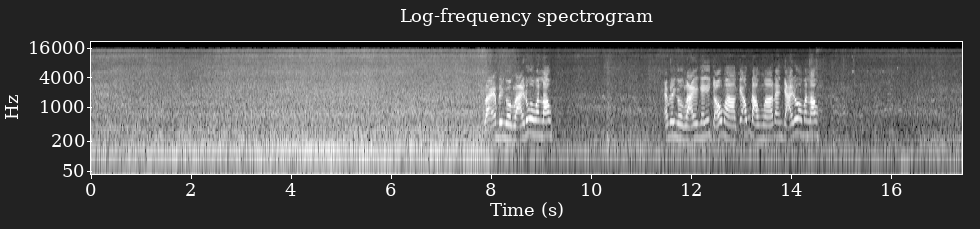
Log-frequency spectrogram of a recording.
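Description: Motorbikes splash through deep water close by.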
